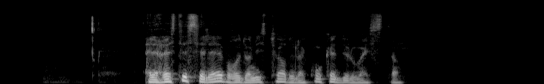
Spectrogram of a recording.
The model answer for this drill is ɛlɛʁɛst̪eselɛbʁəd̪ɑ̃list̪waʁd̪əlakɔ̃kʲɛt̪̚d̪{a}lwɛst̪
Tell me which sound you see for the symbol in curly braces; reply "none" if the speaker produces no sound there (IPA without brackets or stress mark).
ə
